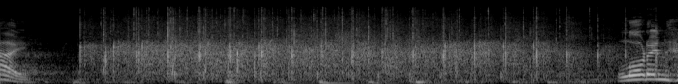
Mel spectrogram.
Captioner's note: applause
